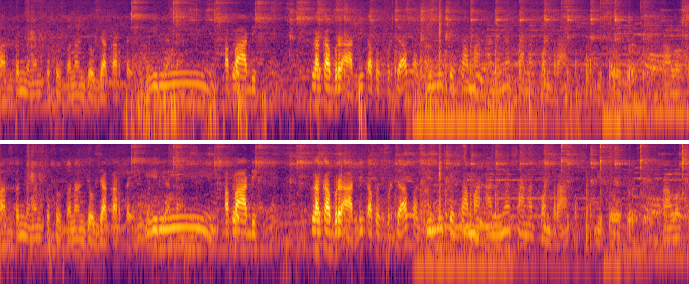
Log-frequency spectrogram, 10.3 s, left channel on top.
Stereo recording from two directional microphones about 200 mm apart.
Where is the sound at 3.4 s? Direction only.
10° right (ahead or behind).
